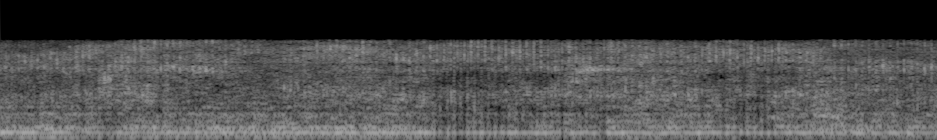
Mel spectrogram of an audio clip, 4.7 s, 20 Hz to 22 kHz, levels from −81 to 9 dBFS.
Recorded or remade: remade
